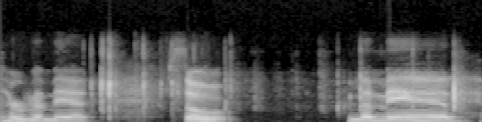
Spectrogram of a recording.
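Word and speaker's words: mémère: her a myth so my man is the french for grandmother or like the the slang of grandmother which kind of sounds like my mother mamma but it's spelt m-e-m-e-r-e with the accent so that's the rose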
